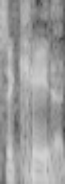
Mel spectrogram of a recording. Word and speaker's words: cicada: It's pronounced cicada, just so you know.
